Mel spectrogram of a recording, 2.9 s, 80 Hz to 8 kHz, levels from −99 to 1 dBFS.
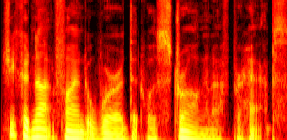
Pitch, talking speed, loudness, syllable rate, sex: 95 Hz, 230 wpm, -19 LUFS, 4.7 syllables/s, male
